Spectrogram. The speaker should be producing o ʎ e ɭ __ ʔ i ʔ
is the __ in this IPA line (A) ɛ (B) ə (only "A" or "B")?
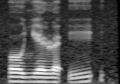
A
